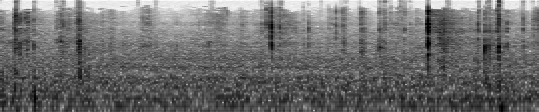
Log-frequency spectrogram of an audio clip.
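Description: Faint, scattered small clicks and light handling noise from a plastic tray of false strip lashes, a handful of sharp ticks with the loudest about three seconds in.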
